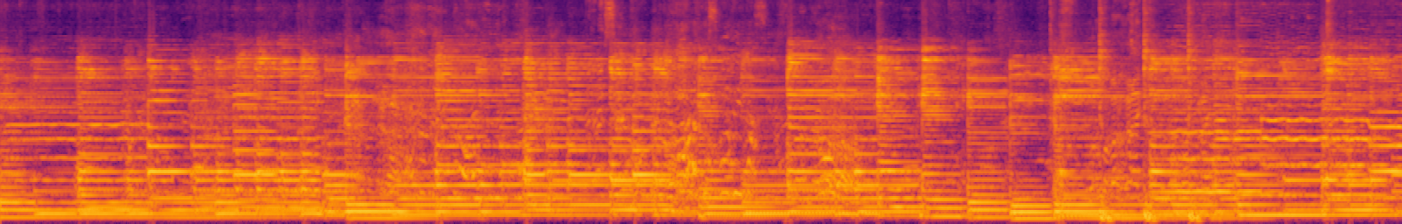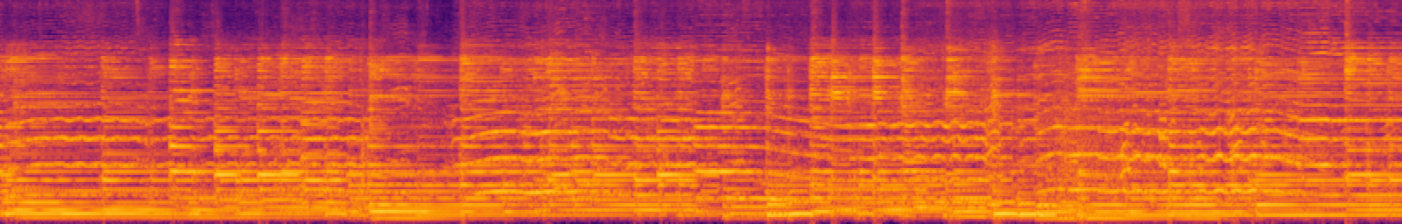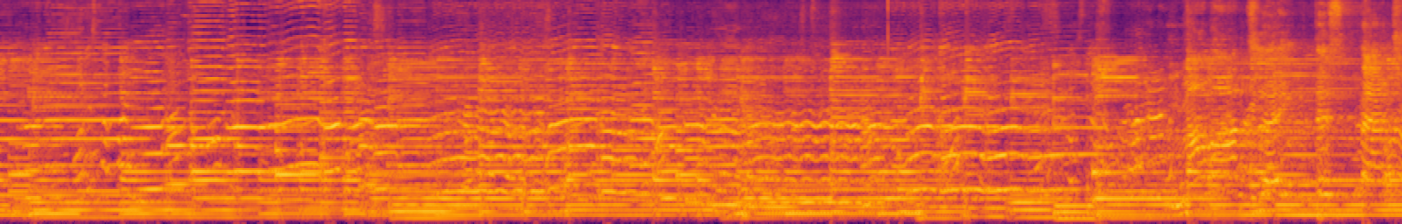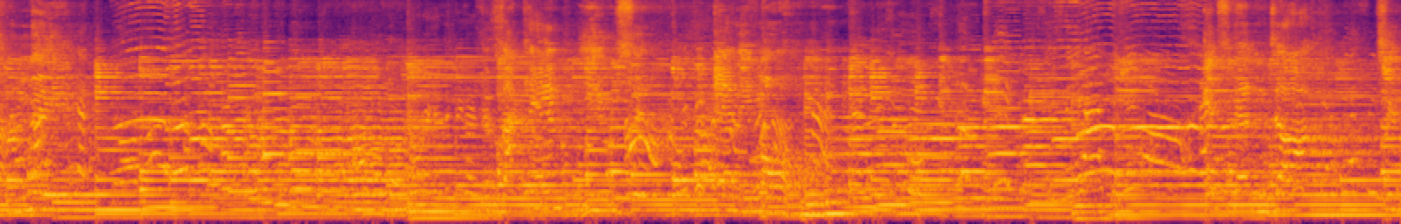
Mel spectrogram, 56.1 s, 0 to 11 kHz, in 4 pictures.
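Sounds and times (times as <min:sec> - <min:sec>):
bass: 0:00.0 - 0:48.5, 0:49.1 - 0:56.0
bowed violin melody: 0:00.0 - 0:56.0
electric guitar: 0:00.0 - 0:56.0
drums: 0:10.5 - 0:12.6.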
